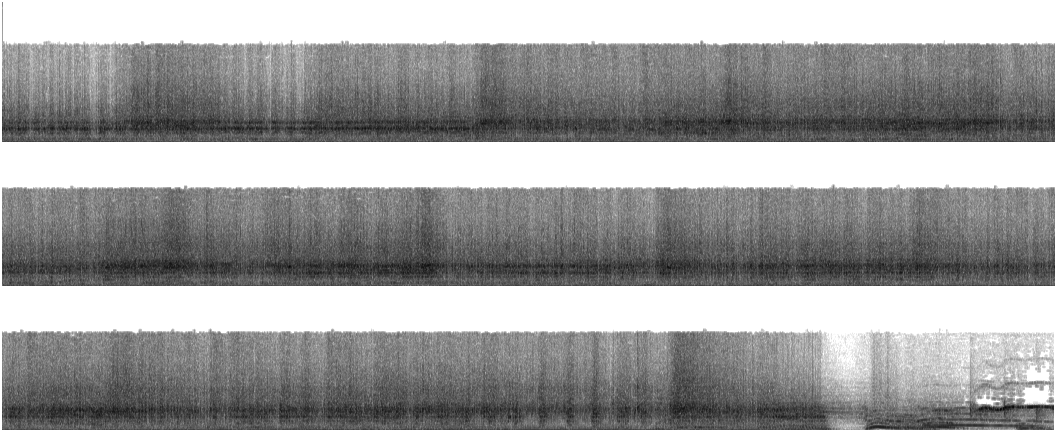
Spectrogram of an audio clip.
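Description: A live rock band plays loudly, with electric guitar and drums. The song stops abruptly about a second before the end.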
